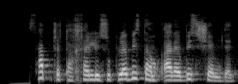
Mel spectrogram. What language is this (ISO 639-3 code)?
kat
